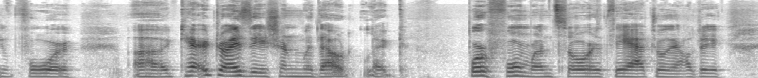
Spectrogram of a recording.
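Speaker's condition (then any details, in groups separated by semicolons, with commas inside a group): Spinocerebellar ataxia type 2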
